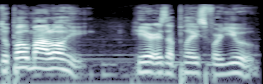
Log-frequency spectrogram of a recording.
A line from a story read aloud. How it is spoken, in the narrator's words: The Mata'apule on Finau's right hand exclaimed aloud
